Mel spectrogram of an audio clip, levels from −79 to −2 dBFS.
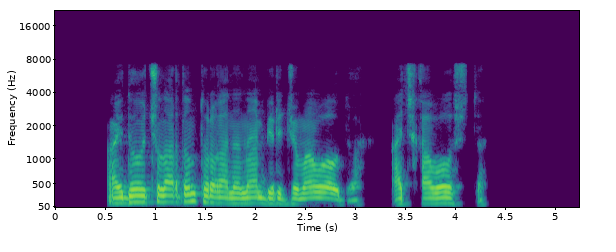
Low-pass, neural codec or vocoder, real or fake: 7.2 kHz; none; real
